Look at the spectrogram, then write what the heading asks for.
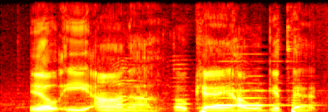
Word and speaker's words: Ileana: all the way around it's pronounced ill-ianna okay i will get that selena ileana calyx all right let's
